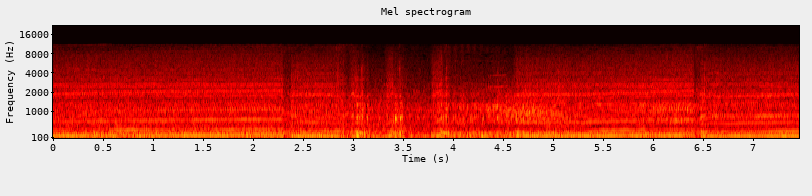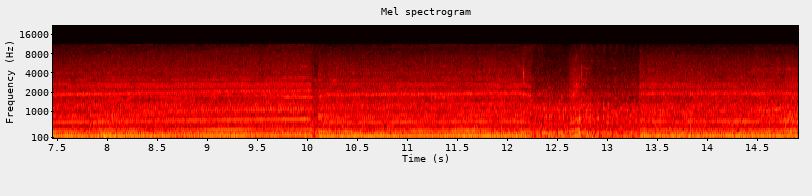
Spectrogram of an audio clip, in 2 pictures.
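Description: A Subaru race car engine in the racing video game Gran Turismo, droning steadily and loudly throughout with rising and falling revs at gear changes and brief tire squeals, heard from inside the car without talk.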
